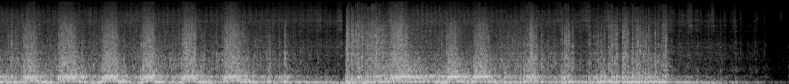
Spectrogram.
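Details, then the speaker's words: 1981 Mustang 5.0 V8, carbureted, parked since 1996, after a carb backfire: engine catches and runs rough for several seconds then dies; fuel pump suspected dry from sitting, later found not pulling fuel. "But if it has been sitting since like 96, like that guy said, the fuel pump could be dry."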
